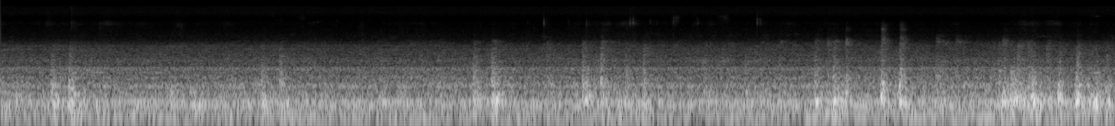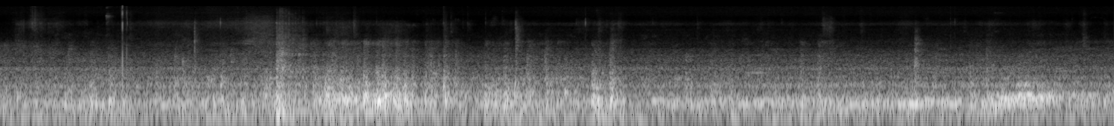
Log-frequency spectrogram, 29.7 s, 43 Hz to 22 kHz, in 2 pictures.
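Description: Kintetsu 22600 series 'Ace' limited express electric train running, heard from inside the passenger cabin: a steady rumble with scattered clicks and knocks from the wheels on the track, swelling louder about two-thirds of the way through.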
